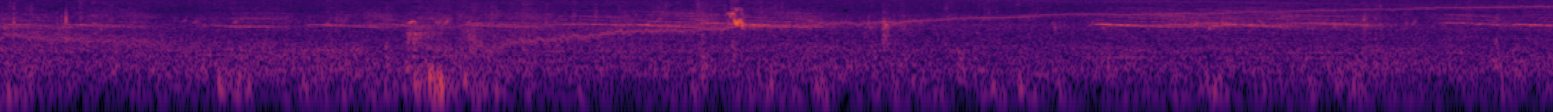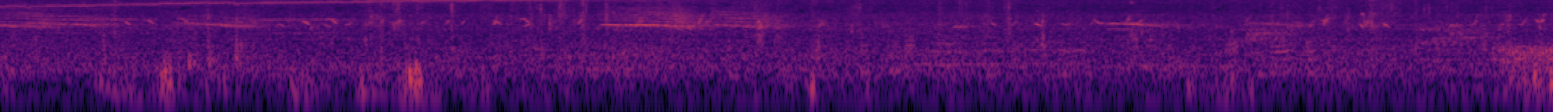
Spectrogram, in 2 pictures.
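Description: Newly hatched chicks peeping: runs of short, high, falling peeps that keep repeating, with a few soft knocks among them.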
